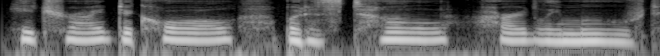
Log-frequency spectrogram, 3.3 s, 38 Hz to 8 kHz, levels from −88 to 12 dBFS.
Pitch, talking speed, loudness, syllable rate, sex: 170 Hz, 165 wpm, -16 LUFS, 4.3 syllables/s, female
